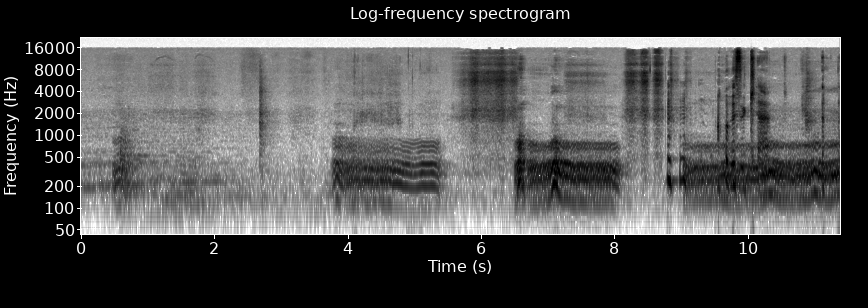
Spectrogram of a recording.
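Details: An 8-month-old female West Highland White Terrier guarding the house gives long, rumbling, wavering growls in three sustained bouts of one to two seconds each. A woman speaks between and over them.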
